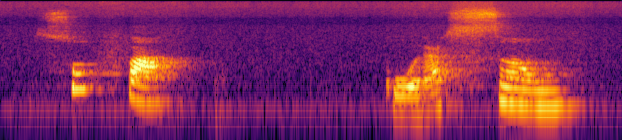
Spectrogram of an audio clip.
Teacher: uma palavra oxítona, ou seja, que tenha a última sílaba tônica mais forte.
